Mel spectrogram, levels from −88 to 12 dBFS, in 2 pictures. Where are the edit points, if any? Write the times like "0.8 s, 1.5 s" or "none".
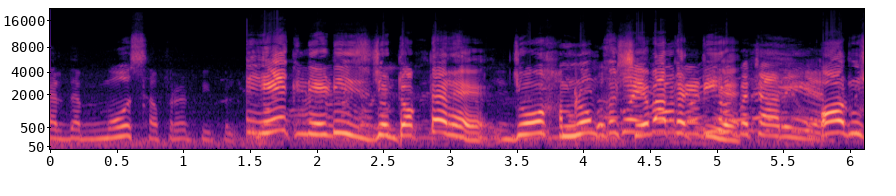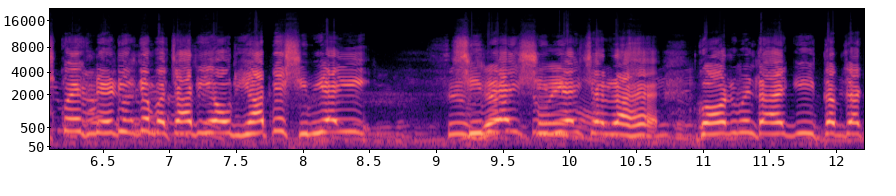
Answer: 1.5 s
